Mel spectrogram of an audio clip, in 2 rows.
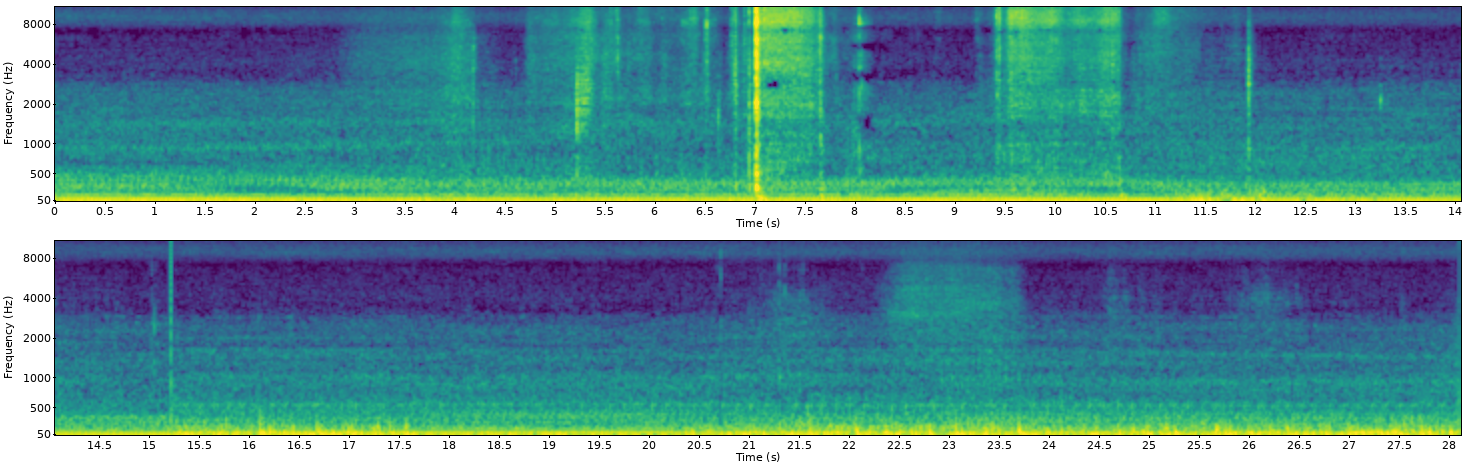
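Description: A 1.6-litre D2 diesel engine idling, heard as a steady low rumble from inside the cabin. A single sharp click comes about seven seconds in.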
